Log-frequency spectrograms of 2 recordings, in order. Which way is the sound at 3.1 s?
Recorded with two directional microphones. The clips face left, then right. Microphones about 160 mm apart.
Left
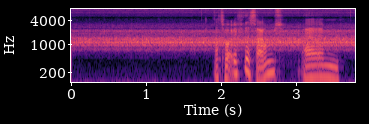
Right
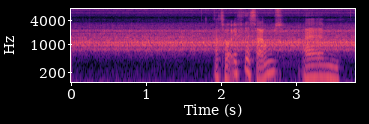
20° left (ahead or behind).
